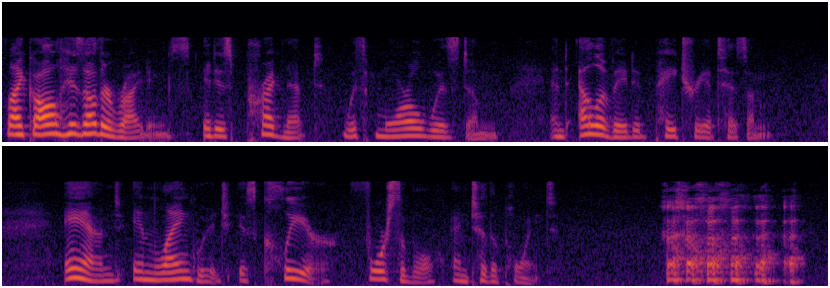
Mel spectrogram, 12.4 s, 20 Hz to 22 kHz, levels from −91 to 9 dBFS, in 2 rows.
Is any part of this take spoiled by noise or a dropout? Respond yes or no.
yes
